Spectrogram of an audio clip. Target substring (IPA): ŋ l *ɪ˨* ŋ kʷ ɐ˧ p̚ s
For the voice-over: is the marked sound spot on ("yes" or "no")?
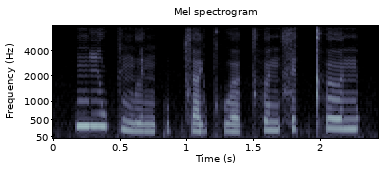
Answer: yes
